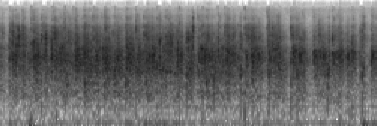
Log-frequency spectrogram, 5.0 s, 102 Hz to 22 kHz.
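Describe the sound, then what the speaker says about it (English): Audience applause at the NAACP Leadership 500 awards dinner in 2014, a sustained, loud round of hand clapping from a large room of diners, dense and continuous, with brief cheers mixed in. "Let's give her a big, big round of applause."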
